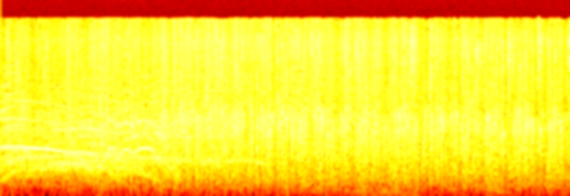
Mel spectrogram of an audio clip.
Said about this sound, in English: Let's hear it for them.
